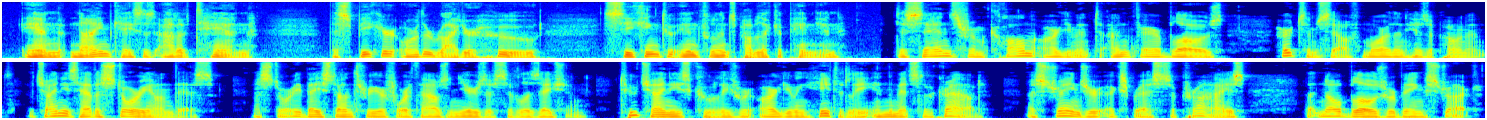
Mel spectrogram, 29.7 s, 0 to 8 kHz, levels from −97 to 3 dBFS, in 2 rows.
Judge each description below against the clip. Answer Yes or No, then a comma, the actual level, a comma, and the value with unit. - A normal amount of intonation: Yes, average, 3.7 semitones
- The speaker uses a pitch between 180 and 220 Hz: No, very low, 90 Hz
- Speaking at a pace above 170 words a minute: No, average, 140 wpm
